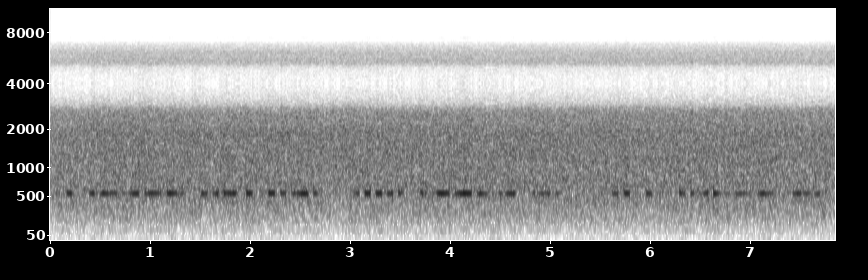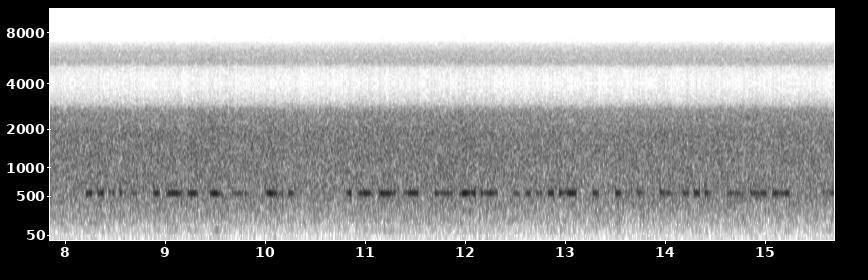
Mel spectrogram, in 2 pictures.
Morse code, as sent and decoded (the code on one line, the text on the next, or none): none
